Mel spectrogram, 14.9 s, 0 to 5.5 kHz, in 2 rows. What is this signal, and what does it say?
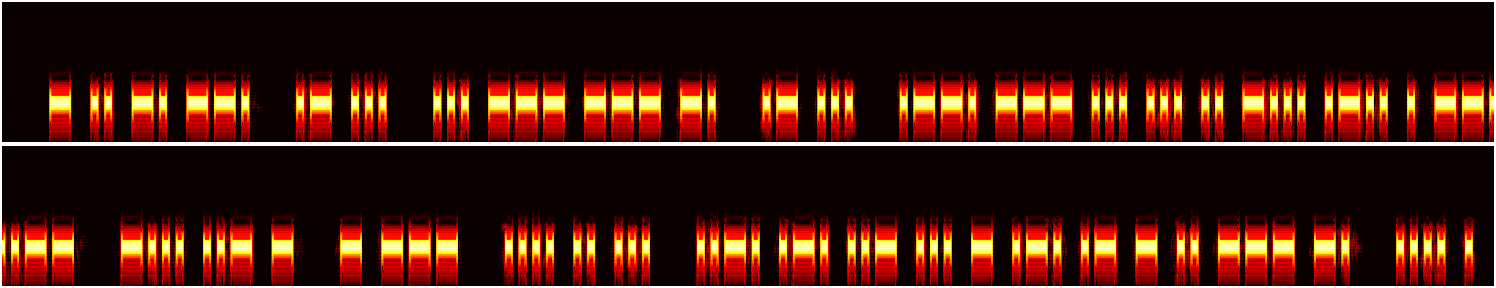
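Morse code, heard as a keyed tone, about 34 wpm, 600 Hz. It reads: TING AS SOON AS POSSIBLE, BUT TO HIS FRUSTRATION HE
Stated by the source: Morse practice at 35 wpm from CW med Gnister, sending Ken Follett's novel Never in English.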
